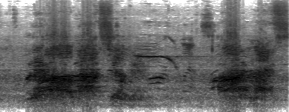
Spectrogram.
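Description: A crowd shouting a spoken line together, twice, echoing a leader's words line by line as a human microphone.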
